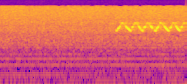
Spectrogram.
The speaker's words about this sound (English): Lord Fu, where is that coming from? It seems to be in the garden outside the window, Your Highness. Open the window, Fu. It is open, Your Highness. Oh. It must be my real nightingale who come back to me. Why, it's coming closer.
